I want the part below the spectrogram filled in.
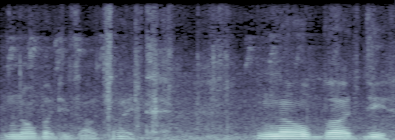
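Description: A man's voice: on the low side, little pitch movement. A man chatting casually while walking his dog outdoors at night, filmed on a phone, talking to the viewer and now and then to the dog. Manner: slow, chatty, talks to his dog between remarks. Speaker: dog owner vlogger. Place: city streets at night, outdoors. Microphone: handheld phone camera filming while walking. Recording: faint street and traffic noise.

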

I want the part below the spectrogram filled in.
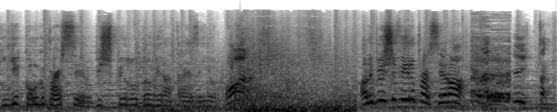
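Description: A young man with a Brazilian Portuguese accent giving excited, slangy let's-play commentary and shouting at the screen. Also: high-pitched, a little fast, vocal fry. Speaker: gaming youtuber. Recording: game music playing under voice.

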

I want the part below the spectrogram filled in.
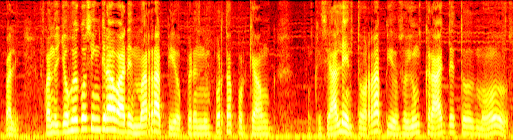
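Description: A man's voice: on the high side, fairly quick, faint music behind. A man giving gameplay commentary, coughing and sounding changed by a cold, yelping and screaming at in-game hazards. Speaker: let's play gamer.

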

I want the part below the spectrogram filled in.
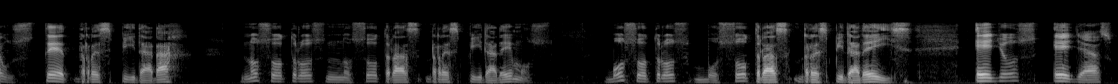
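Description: A man teaching Spanish, reading verb conjugations aloud in a measured, drilled way. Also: medium pitch, bright, forceful tone, dry recording. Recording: dull lo-fi dry sound.

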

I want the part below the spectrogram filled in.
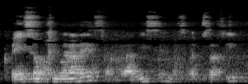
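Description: Gravelly man teaching Torah in an echoey room. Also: medium pitch, brisk, recorded from a distance, noisy background. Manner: animated, quotes Hebrew verses and explains them. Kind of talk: Torah class.

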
